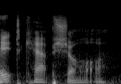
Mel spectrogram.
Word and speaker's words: Kate Capshaw: Kate Capshaw, right? Am I saying that right? – I think so, yeah. – Suddenly it didn't sound right. – Kate Capshaw.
